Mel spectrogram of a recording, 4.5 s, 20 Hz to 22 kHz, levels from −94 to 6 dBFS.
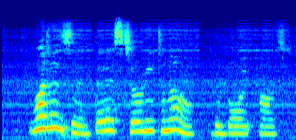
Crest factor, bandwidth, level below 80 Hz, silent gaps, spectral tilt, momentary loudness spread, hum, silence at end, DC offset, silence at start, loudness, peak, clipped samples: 20 dB; 13 kHz; -74 dBFS; none; -4 dB/octave; 16 LU; none; 0.2 s; under 0.1%; 0.45 s; -31 LUFS; -12 dBFS; under 0.1%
